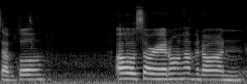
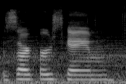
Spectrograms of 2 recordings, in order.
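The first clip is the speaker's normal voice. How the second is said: ordinary talk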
